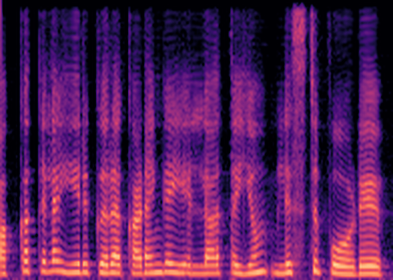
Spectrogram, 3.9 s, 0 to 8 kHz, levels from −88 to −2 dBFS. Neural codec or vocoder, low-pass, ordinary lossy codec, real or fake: codec, 16 kHz, 0.7 kbps, FocalCodec; none; none; fake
